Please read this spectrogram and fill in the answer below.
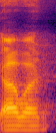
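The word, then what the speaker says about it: hour: हो पा रहा है फिर यहां पे देखना है कि आवर आवर में देखोगे ओ ओ से पहले एच आ गया है तो यहां पे एच का प्रोनंसिएशन नहीं हो पा रहा है आवर पढ रहे हैं फिर देखो यहां पे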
